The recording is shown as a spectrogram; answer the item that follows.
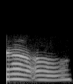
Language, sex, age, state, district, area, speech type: Assamese, female, 30-45, Assam, Udalguri, urban, conversation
